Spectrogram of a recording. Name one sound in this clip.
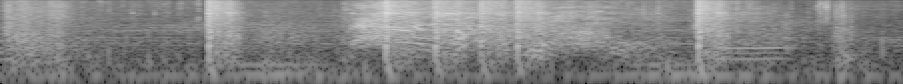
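Heavy blows land with sharp thuds.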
